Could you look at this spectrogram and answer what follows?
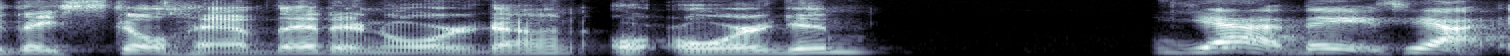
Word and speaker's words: Oregon: have have an oron it's Oregon you say Oregon like you leave out a okay so you leave out a whole syllable and I'm in the Northeast and we say Oregon I think I don't know W and it makes sense because the way it's spelled but the way I like to think about it is like in your body there's organs so that the thing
